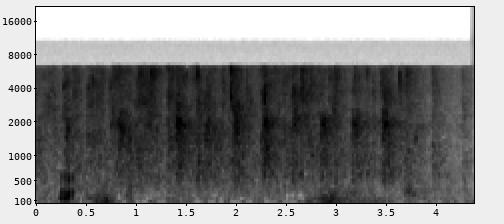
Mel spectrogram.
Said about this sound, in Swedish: Tack så jättemycket. Jag tycker ni kan ge dem en applåd.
